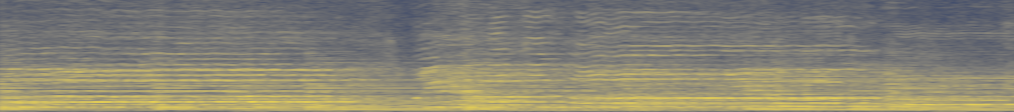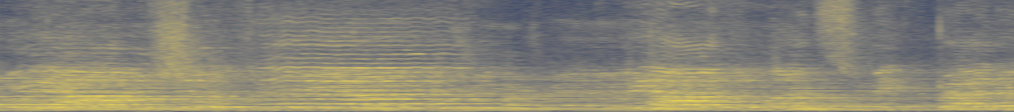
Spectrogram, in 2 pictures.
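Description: High school choir singing, holding long chords that shift every second or two.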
